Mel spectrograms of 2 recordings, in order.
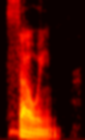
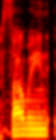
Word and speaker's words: Samhain: So the story of Halloween dates back thousands of years ago to ancient Celtic traditions and one specifically called Samhain. Now, Samhain is a Gaelic word and it's spelled S-A-M-H-A-I-N and is often mispronounced by many people as Samhain.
